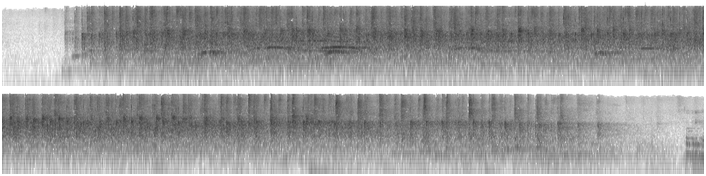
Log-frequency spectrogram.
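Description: An audience applauds loudly and steadily, then the clapping fades.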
